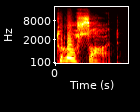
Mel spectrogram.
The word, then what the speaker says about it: Trossard: goal by leondo Tresor I have to say his name with the accent Leon trosard trosard this guy he doesn't deserve to be his name doesn't deserve to be speaking or pronounced like in English you have to put an accent on it that's how great he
